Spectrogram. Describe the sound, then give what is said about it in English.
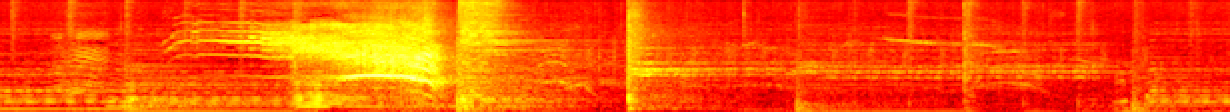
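A person lets out a loud, rising scream lasting a second or two, set against steady background music, followed by quieter vocal sounds. “No, it made me feel so good, I need to scream. …. Go ahead, scream.”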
